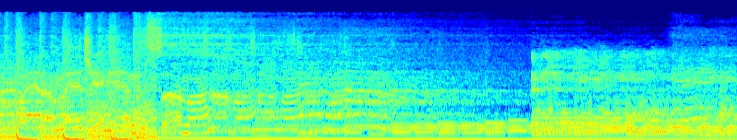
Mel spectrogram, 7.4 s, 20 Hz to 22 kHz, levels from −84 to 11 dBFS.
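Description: Processor overload crackle runs from 1.15 to 1.48 s. The processor kept missing its deadlines for short buffers, around 10 ms each, and each miss replayed a scrap of old audio with hard edges. A dozen or more of these in a row make a gritty tearing that stops when the load passes.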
